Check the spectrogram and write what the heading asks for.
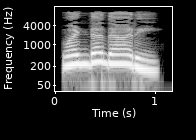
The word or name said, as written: ವಡ್ಡದಾರಿ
